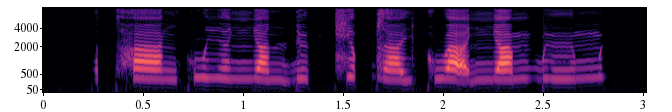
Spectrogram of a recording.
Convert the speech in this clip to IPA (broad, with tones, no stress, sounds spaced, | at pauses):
t̪ʰ a̤ː˨˩ ŋ k w i̤˨˩ ə̯ ɲ a̤˨˩ n ɗ ɨ˨˩ k̚ t͡ɕ ə˦˥ p̚ z a̤˨˩ j k w a̰ː˧˨ ɲ a˨˦ m ɓ ɨ˨˦ m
